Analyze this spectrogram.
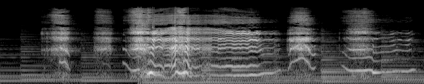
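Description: A person sobs and whimpers in a few wavering, high cries that swell and break, with a steady sustained tone running underneath.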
